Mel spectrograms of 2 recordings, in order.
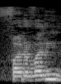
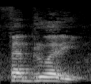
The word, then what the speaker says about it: February: हम ज्यादातर इसे फरवरी बोलते हैं, बट इट इज नॉट फरवरी, इट्स फेब्रुअरी, फेब्रवरी भी नहीं है, इट्स फेब्रुअरी। ना फरवरी बोलिए ना फेब्रुअरी बोलिए, the right pronunciation is फेब्रुअरी।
